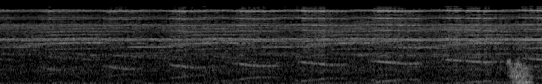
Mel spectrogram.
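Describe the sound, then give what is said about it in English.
About three or four six o'clock cicadas calling together, a dense, steady, high-pitched buzzing drone with overlapping layers and a slight pulsing rhythm, continuous throughout and moderately loud, with no voices. “So when we're listening to that clip, is that one cicada or we're hearing several? There's probably about 3 or 4 in that, that recording.”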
